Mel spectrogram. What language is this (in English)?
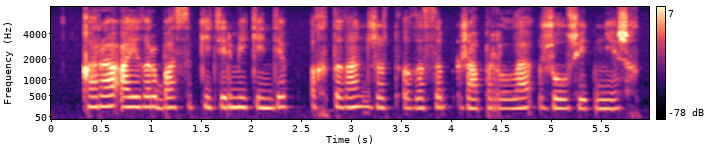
Kazakh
